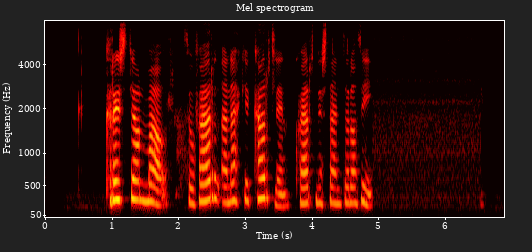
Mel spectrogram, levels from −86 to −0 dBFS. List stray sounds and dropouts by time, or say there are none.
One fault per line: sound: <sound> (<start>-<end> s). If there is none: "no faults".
no faults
